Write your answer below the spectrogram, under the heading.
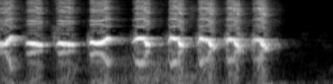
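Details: Greater green leafbird of Banyuwangi stock, a rare native bird in energetic song: a steady run of nine bright, sweet chirped notes, evenly spaced about four per second, then silence.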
